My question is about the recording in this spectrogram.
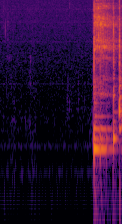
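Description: Near silence, then close to the end a Lowrey Legend Supreme electronic organ suddenly begins playing a held chord.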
